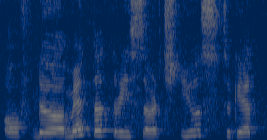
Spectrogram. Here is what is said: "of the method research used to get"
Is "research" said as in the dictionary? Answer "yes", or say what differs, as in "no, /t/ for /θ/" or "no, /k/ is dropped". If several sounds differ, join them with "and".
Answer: yes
